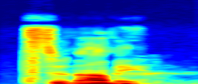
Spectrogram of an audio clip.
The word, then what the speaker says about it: tsunami: And I should know better because most people do think, like, you know, one of the loan words in English, it has that syllable to start it out. It's tsunami. – Right. – And most people, I heard it go growing up. You know, oh, the two silent. No, it's fucking not.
